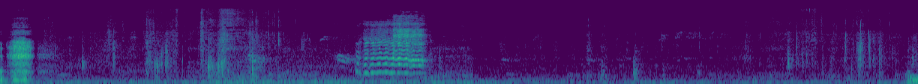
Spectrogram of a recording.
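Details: A young baby goat, a lonely crybaby when its owner leaves, gives a single high, quavering bleat, rising slightly then wavering for about a second.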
